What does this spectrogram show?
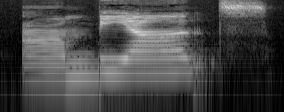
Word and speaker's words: ambiance: for Ambience Grim um it's actually pronounced Ambiance I'm so glad you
